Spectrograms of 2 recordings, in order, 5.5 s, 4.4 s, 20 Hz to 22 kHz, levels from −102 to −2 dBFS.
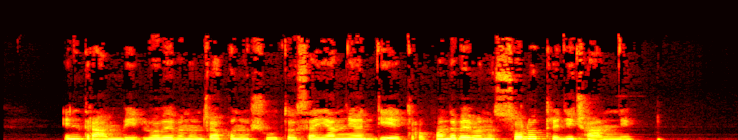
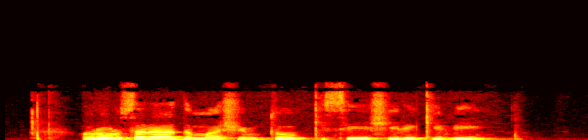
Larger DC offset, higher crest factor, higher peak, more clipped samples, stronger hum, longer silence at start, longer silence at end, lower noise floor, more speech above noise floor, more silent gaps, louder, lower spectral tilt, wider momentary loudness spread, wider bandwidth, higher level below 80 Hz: neither; about the same, 16 dB vs 16 dB; second, -4 dBFS vs 0 dBFS; neither; neither; about the same, 0.5 s vs 0.6 s; second, 0.6 s vs 0.75 s; about the same, -74 dBFS vs -71 dBFS; about the same, 55 dB vs 56 dB; neither; second, -20 LUFS vs -16 LUFS; second, -5 dB/octave vs -7 dB/octave; about the same, 9 LU vs 11 LU; first, 16.5 kHz vs 9 kHz; about the same, -62 dBFS vs -62 dBFS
